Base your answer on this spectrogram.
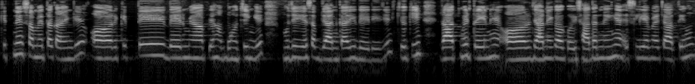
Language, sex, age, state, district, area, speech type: Hindi, female, 30-45, Madhya Pradesh, Katni, urban, spontaneous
